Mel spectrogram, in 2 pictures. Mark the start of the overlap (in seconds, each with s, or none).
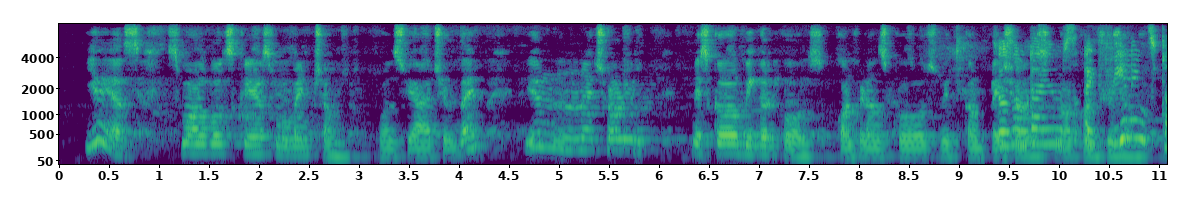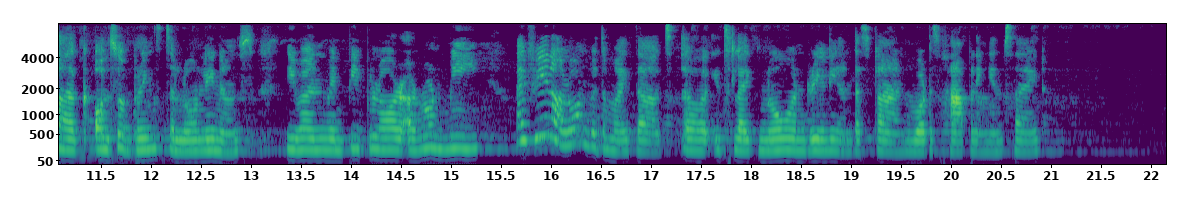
9.4 s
